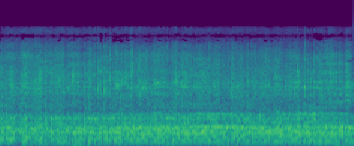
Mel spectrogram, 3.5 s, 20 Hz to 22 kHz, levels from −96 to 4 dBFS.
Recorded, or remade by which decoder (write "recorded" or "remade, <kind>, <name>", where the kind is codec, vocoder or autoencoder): remade, codec, SNAC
